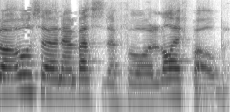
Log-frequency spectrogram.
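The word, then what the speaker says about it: Lyfebulb: also an ambassador for life bulb is that how it's said yes like yes because it's spelled l y f e b u l b yes it is um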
